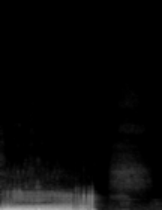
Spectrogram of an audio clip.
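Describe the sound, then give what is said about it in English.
A loud, drawn-out belch, made as part of rating a beer, rumbles for about a second with a raspy, pulsing texture, then cuts off into a brief soft breathy hiss. “Uh, we'll be discussing and rating these beers with these suds ratings plus our signature belching sounds.”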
